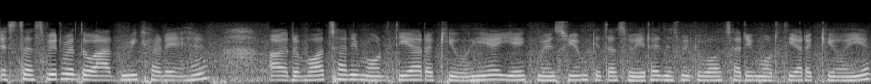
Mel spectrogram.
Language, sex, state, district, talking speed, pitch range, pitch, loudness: Hindi, female, Uttar Pradesh, Varanasi, 200 wpm, 195-210 Hz, 200 Hz, -14 LUFS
